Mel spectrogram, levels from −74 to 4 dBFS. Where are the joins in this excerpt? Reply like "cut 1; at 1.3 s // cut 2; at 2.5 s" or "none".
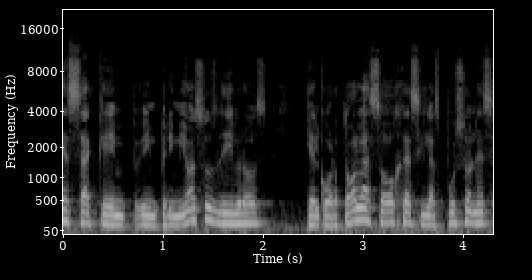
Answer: cut 1; at 2.6 s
